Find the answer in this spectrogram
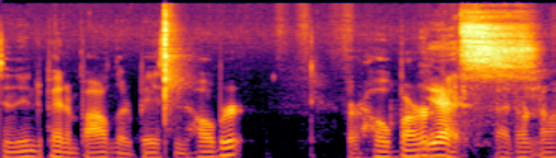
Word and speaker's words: Hobart: cult IB it's an independent botler based in hobbert or Hobart I don't know how they would pronounce that yes Hobart Hobart and then finally old Kempton out of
